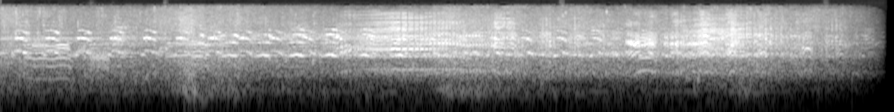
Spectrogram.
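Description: A seabird colony of razorbills, kittiwakes and herring gulls on the Bay of Saint-Brieuc coast fills the air with a loud, dense chorus of overlapping cackling and wailing calls, continuous throughout before cutting off at the end.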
